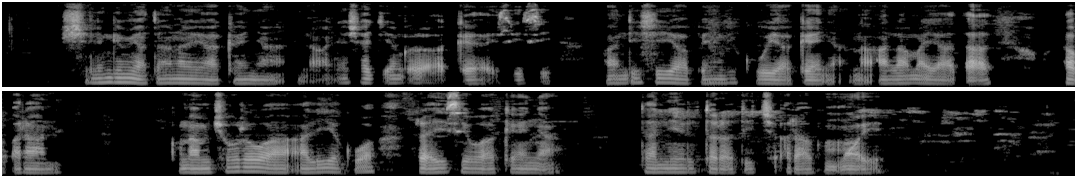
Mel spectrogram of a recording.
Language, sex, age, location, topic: Swahili, female, 18-24, Nakuru, finance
